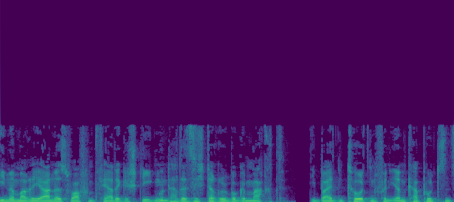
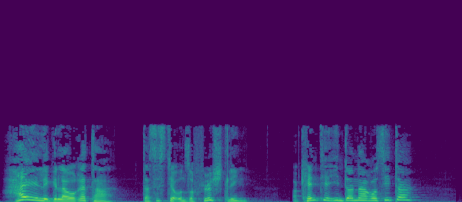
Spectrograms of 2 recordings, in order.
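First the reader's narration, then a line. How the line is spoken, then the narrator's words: Castellan calling out. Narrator (German): rief der Kastellan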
